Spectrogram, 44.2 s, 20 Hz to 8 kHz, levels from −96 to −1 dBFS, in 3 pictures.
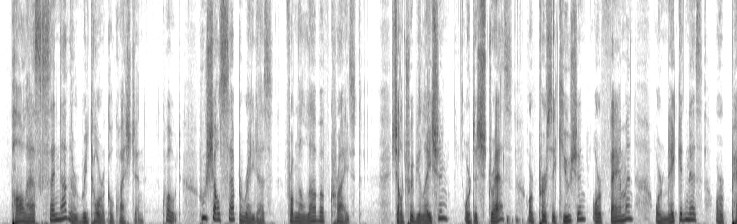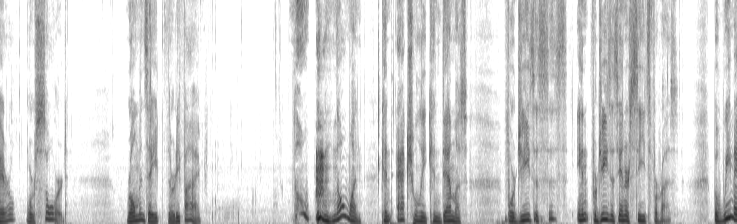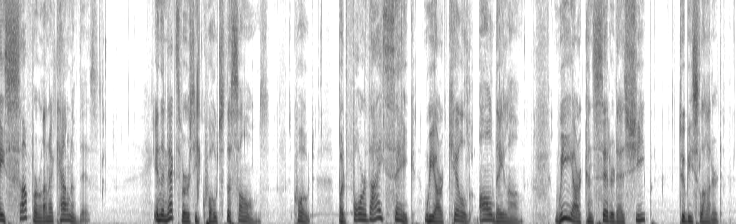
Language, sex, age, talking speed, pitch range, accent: English, male, 50-69, 110 wpm, 125-185 Hz, American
